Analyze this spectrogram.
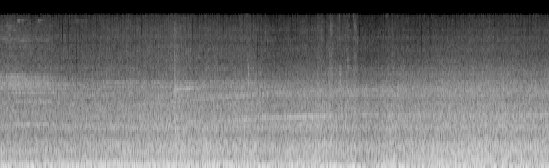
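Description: Honda motorcycle riding steadily through city traffic, its engine running under a constant rush of wind and road noise on the camera's microphone.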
